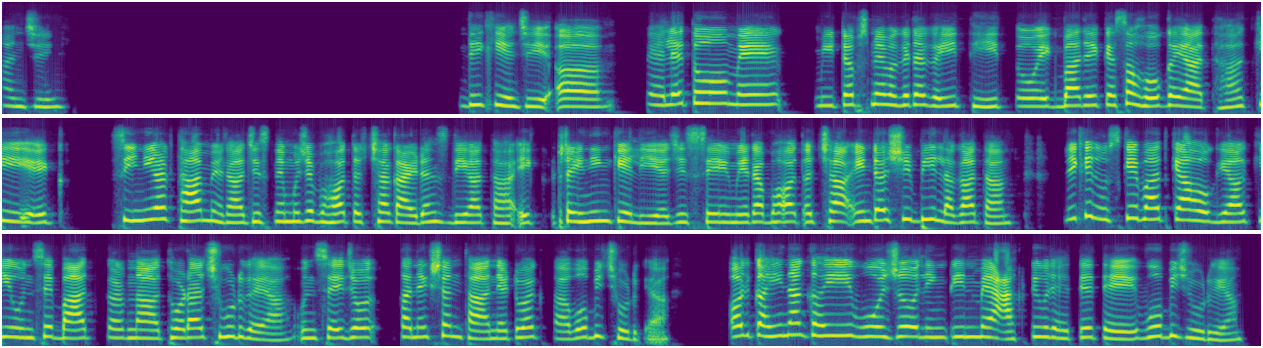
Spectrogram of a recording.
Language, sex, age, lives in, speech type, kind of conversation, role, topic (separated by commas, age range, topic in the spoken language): Hindi, female, 20-24, India, conversation, advice, user, आप एक प्रभावी गुरु–शिष्य संबंध कैसे शुरू करें और उसे कैसे निभाएँ?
